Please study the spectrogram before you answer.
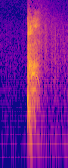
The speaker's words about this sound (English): After a moment, he gave what he thought was a discreet cough.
